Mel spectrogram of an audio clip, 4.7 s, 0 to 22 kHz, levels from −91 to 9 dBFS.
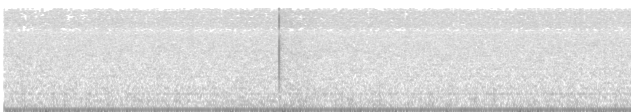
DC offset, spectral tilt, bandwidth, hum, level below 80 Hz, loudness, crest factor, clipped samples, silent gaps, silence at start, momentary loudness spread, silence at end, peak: under 0.1%; -2 dB/octave; 16.5 kHz; none; -54 dBFS; -50 LUFS; 38 dB; under 0.1%; none; 0.05 s; 6 LU; 0 s; -12 dBFS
